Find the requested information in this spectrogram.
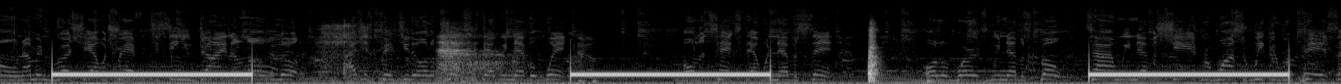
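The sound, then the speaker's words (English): Ringback tone of an outgoing call to a cell phone: three steady, mid-pitched electronic tones, each about two seconds long, evenly spaced by pauses of around three seconds, with a brief click in one gap. “I'm going to call Elena's cell phone just for the hell of it. I don't think she's going to pick up, but...”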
